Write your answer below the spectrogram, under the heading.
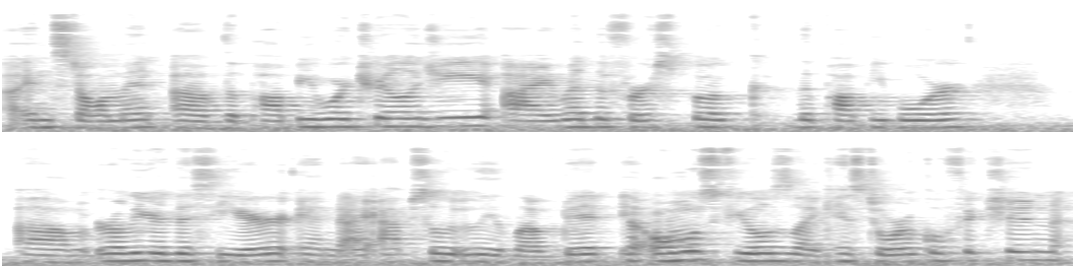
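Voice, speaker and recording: A soft-spoken woman talks at a moderate pace with a medium pitch and fairly even intonation. Noticeable background noise runs underneath. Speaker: booktuber. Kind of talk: casual talk to camera. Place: home room.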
